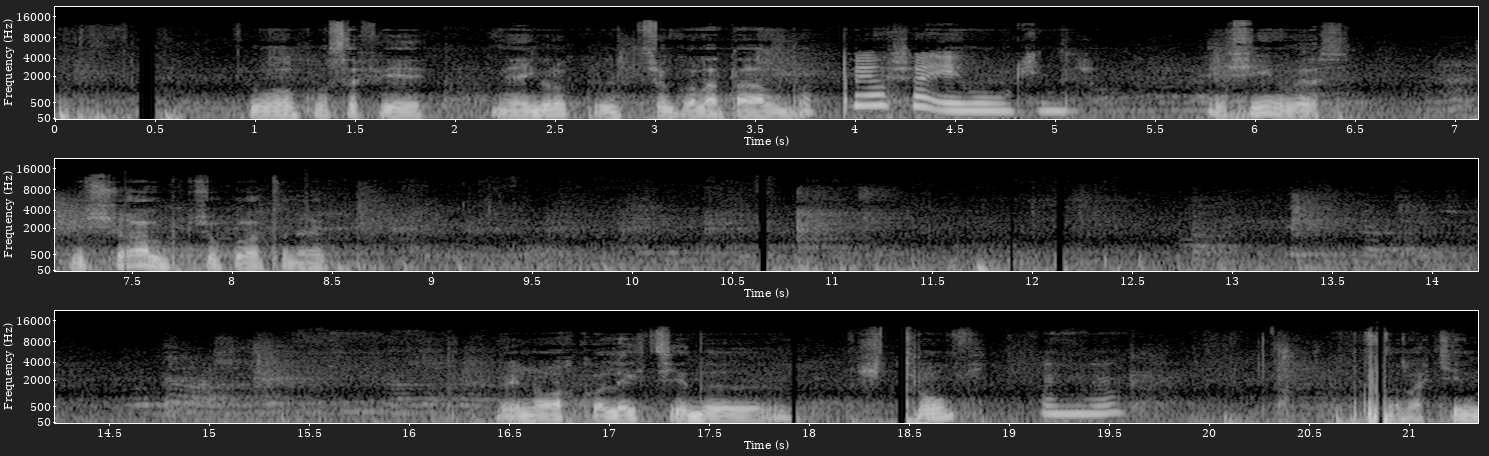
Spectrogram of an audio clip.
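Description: A man talks casually up close.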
